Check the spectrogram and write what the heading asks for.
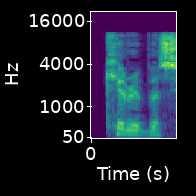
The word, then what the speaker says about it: Kiribati: pronunciation the pronunciation differs kyribus is the normal pronunciation as apostrophe apostrophe t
